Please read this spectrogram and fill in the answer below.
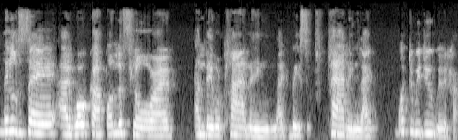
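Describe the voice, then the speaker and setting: A woman speaks with a Swedish accent. Her pitch variation is ordinary. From Colombia, raised in Sweden. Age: 30s. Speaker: prostitution survivor, speaker. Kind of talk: testimony. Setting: video call. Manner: halting.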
